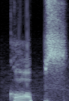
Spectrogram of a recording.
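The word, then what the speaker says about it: corpse: इसकी प्रोनाउंसिएशन क्या होगी, कॉर्प्स नहीं बोलेंगे, आर साइलेंट वे में होगा, कॉप्स, ओके कॉप्स।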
